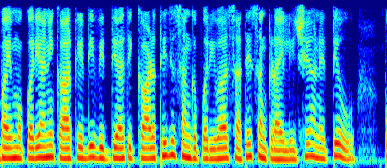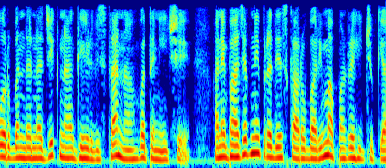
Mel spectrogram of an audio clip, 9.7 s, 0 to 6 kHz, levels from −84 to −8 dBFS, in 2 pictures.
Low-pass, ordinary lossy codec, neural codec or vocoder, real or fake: 5.4 kHz; none; none; real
